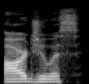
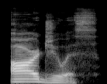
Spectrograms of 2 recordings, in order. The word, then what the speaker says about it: arduous: next is arduous and arduous has three syllables and the stress is on the first syllable uus now you don't hear that D sound that much it's not very strong it almost sounds a little like a j arduous uous something that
